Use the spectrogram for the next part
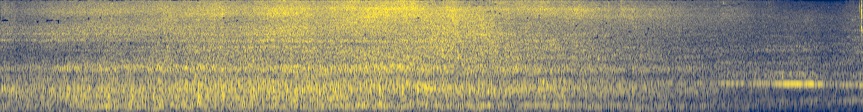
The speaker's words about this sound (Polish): Naszą podróż do centrum zaczynamy tramwajem marki Konstal.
